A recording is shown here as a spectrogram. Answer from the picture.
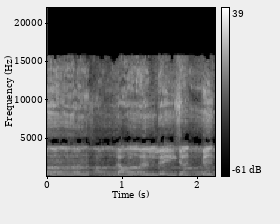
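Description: Devotional vocal music: a manqabat sung as a chant, with several voices holding and bending pitches together between the lead's sung lines.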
